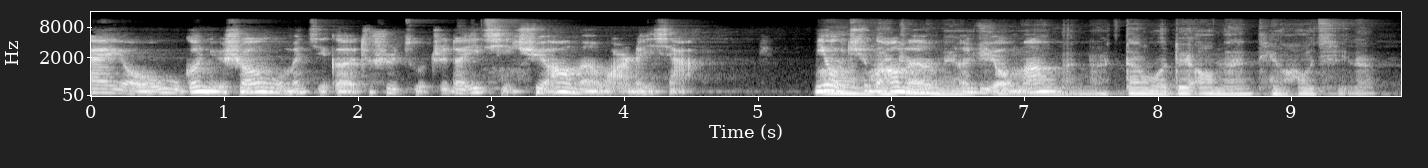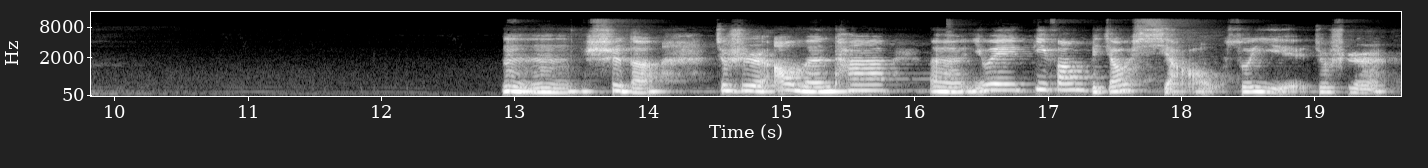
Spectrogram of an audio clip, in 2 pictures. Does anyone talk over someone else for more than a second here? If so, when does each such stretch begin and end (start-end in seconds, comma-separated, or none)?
5.5-7.3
